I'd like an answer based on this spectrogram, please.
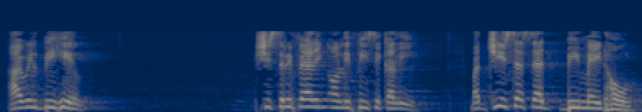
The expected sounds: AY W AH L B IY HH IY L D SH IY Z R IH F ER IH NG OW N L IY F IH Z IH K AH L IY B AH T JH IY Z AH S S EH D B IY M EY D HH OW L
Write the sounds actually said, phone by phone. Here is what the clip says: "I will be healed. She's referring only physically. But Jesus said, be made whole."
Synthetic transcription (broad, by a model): AY W AH L B IY HH IY L D SH IY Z R IH F ER IH NG OW N L IY F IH S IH K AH L IY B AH T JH IY S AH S S EH D B IY M EY D HH OW L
